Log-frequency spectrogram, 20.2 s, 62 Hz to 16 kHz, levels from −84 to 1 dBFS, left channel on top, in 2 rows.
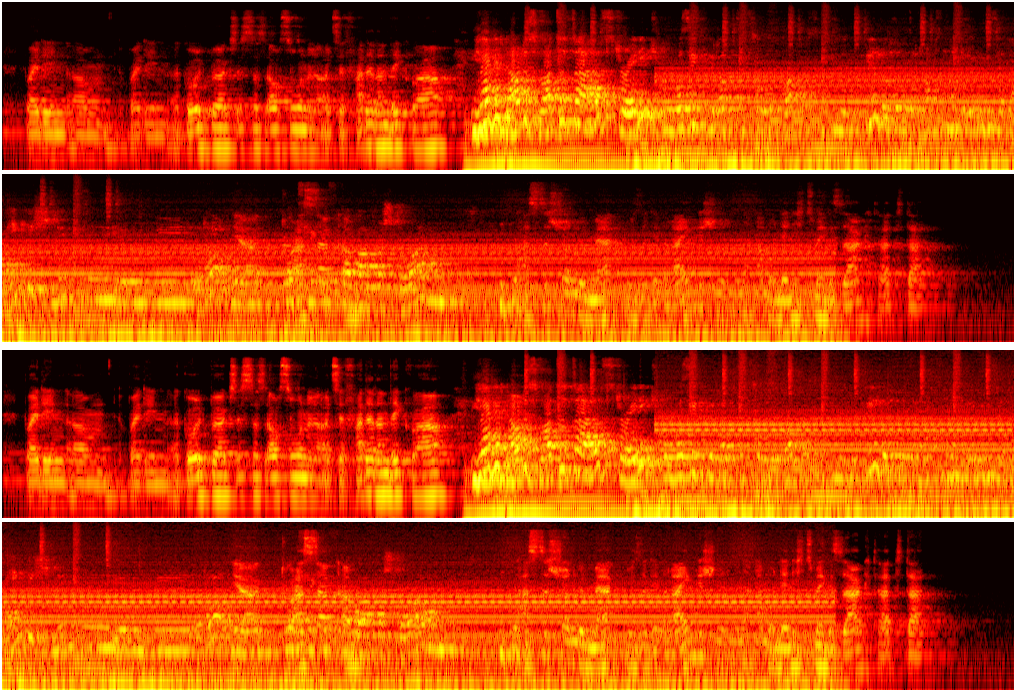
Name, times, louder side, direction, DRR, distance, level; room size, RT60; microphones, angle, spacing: voice 1, 0.0-4.4 5.1-5.3 12.4-13.7 15.2-19.3, right 3 dB, 60° right, 5 dB, 1.0 m, -32 dB
sound 1, 4.6-11.7, right 1 dB, 35° right, 2.1 m, -31 dB
voice 2, 4.7-13.3 13.5-14.6 15.1-15.2, equal, 20° left, -5 dB, 3.0 m, -28 dB
sound 2, 6.5-18.5, right 3 dB, 85° right, 1.1 m, -31 dB
18.5 x 18.0 x 2.7 m, 1.2 s
head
